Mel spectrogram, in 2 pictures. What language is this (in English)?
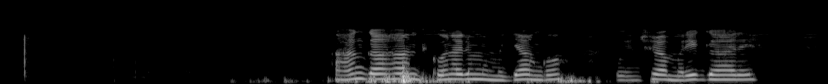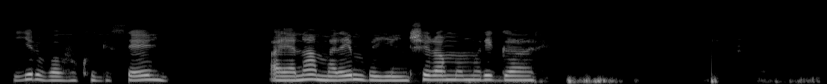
Kinyarwanda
